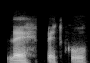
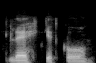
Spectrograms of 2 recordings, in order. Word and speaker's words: lehpetko: But in the written language, we normally use lehpetko kullan. That's the way we write it. But lehketko kullan is like people say in some villages and places, lehkiko kullan, but lehpetko kullan is the petnaga.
